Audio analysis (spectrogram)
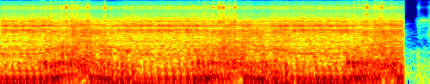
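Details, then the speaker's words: Honda Beat carburetor scooter under throttle: rough clattering knock about four beats a second over a loud engine roar from the CVT; worn CVT bearings in the CVT case. "jadi seperti itu ya teman-teman suaranya ke melotok ya saat posisi gigas"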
